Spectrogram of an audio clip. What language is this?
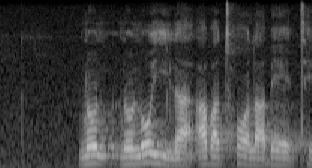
Zulu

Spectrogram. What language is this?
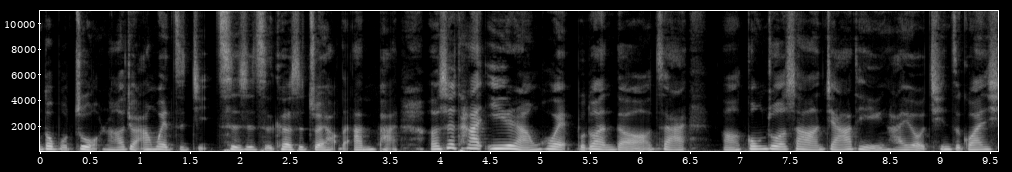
Chinese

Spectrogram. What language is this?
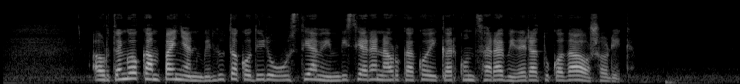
Basque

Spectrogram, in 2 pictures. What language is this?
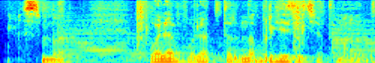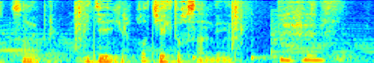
Kazakh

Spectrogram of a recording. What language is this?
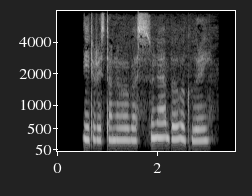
Pashto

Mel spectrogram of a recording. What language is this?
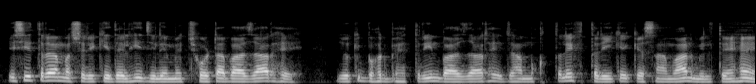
Urdu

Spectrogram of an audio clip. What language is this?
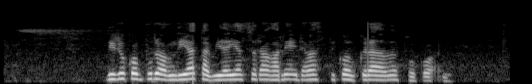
Basque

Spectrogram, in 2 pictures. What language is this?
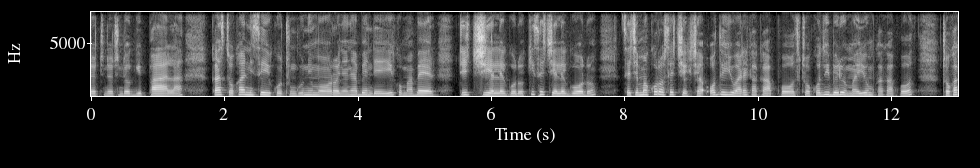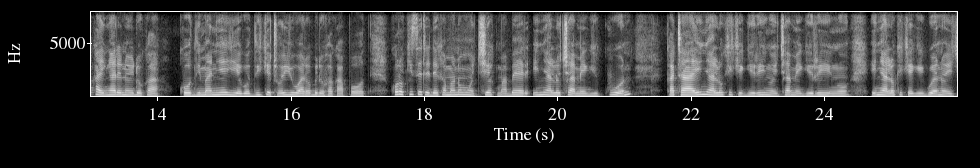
Luo (Kenya and Tanzania)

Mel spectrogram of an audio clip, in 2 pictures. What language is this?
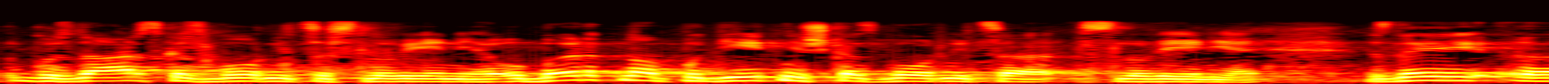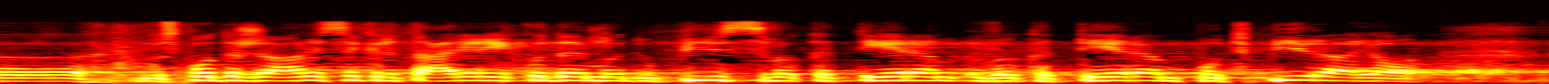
Slovenian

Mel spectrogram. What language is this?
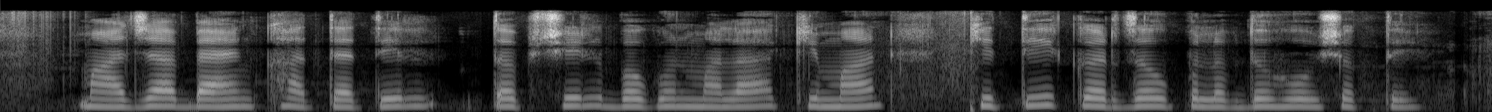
Marathi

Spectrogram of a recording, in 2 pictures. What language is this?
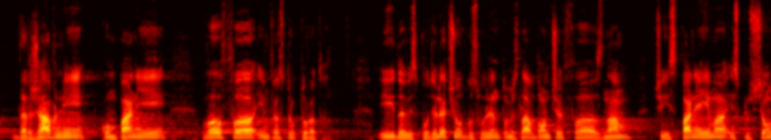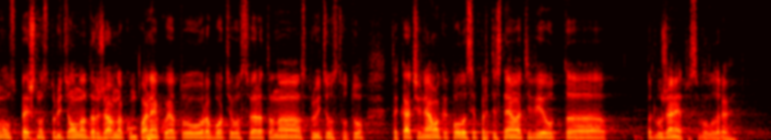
Bulgarian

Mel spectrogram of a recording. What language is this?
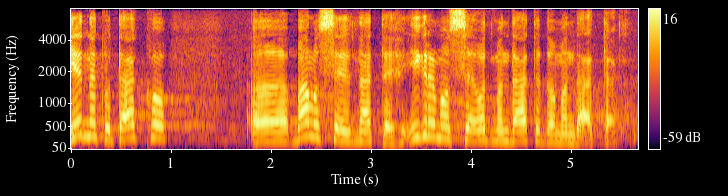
Croatian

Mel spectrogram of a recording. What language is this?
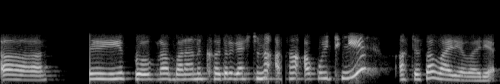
Kashmiri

